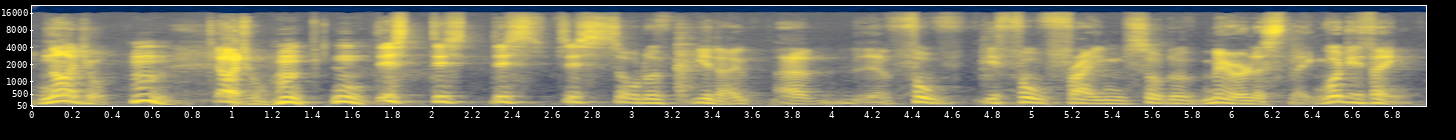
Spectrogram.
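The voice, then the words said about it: Impression of John Bentley. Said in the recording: “I've done John Bentley.”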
